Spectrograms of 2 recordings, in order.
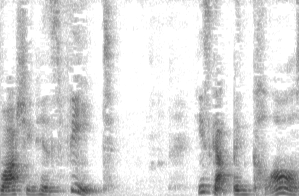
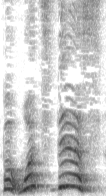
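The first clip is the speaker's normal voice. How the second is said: much higher, startled question; mock surprise. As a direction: sound suddenly surprised for the child. Surprise in the story.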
